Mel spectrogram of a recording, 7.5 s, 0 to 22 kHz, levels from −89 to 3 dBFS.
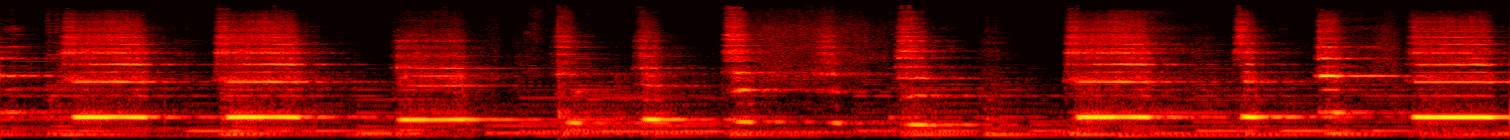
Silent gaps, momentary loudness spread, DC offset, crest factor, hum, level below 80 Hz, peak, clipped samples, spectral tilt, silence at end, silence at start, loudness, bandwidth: none; 16 LU; under 0.1%; 14 dB; none; -88 dBFS; -18 dBFS; under 0.1%; -2 dB/octave; 0 s; 0 s; -31 LUFS; 18.5 kHz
